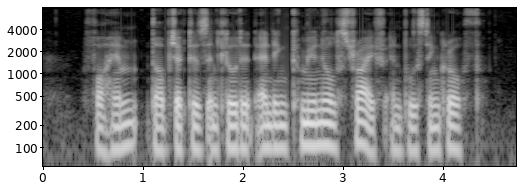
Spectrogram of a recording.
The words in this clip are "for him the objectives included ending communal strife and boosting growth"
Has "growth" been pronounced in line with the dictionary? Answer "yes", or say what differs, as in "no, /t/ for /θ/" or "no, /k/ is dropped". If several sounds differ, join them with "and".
yes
